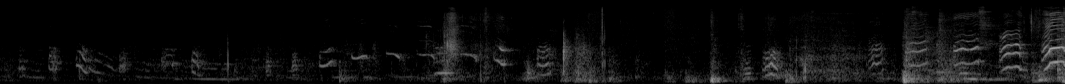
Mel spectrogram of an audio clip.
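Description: A litter of Weimaraner puppies fills the air with thin, high whines and squeaks that rise and fall. The cries overlap quickly, several pups calling at once, growing louder and sharper toward the end.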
